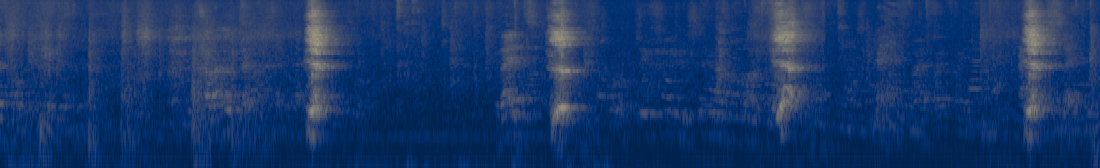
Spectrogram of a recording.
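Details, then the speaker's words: Acted, simulated hiccups by a man in a comedy sketch before an audition: abrupt loud hiccups about every two and a half seconds, four in eleven seconds, with quiet talk between; hiccups. "Excuse me. I don't mean to bother you, but this is kind of a big audition for me. Do you mind scaring me? Help me get rid of my hiccups?"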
